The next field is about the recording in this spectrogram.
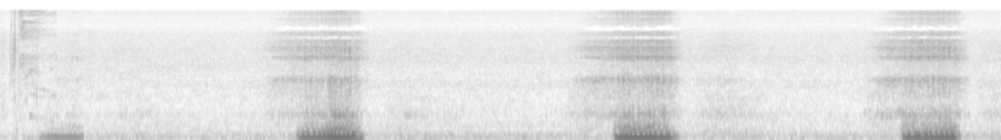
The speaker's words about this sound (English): And uh, yeah, so I recorded my sister snoring, who says, I never snore. Here we go.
